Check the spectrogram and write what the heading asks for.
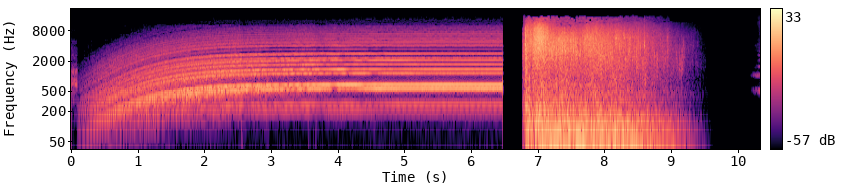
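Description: Wind-up air-raid siren spinning up, rising in pitch over about two seconds and then holding steady, cut off suddenly about six and a half seconds in. A moment later a loud explosion goes off, with a deep rumble that fades away over about two and a half seconds.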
